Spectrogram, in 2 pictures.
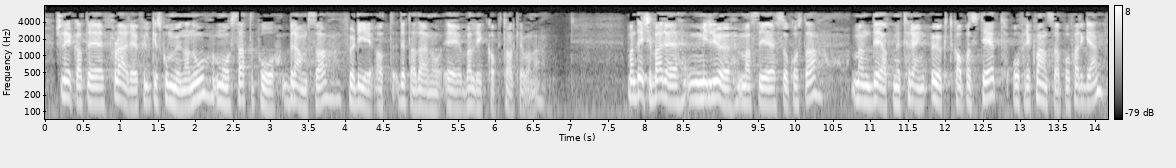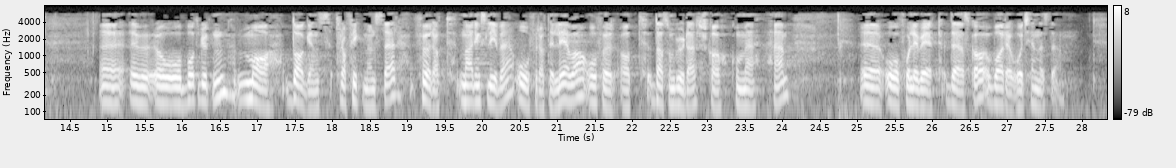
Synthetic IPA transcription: ʂɭiːkɑt̪̚d̪ɛflæːɾəfʏlkəskʊmʉːnənoːmɔsɛt̪ːəpʰɔbɾɛmsɑfɔɖiːʔɑt̪d̪ɛt̪ːəd̪æːɳo̰ːʔɛʋɛld̪ɪkʰɑpɪ̥t̪ʰɑ̰ːlkʰɾḛːʋɑ̰nə̰ | mɛnd̪ɛɾɪçːəbɑːɾəmɪljøːmɛsɪəsɔkʰɔst̪ɑmɛnd̪ɛɑt̪mɛt̪ʰɾɛŋːøːkt̪kʰɑpɑsɪ̥t̪ʰeːt̪ɔfɾɛkʰʋɛnsəpʰɔfæɾɡən | ɔboːt̪ɾʉːt̪n̩mod̪ɑːɡənst̪ʰɾɑfɪkːmœnst̪əɾfɔɾɑt̪næːɾɪŋsliːʋəʔɔfɔɾɑt̪̚d̪ɛleːʋəɔfɔɾɑt̪d̪ɛsɔmbʉːɖæskɑkʰɔmːəhɛm | ɔfoːɭɛʋeːʈd̪ɛæskɑʋɑːɾəoːɾçjɛnəst̪ə̰

